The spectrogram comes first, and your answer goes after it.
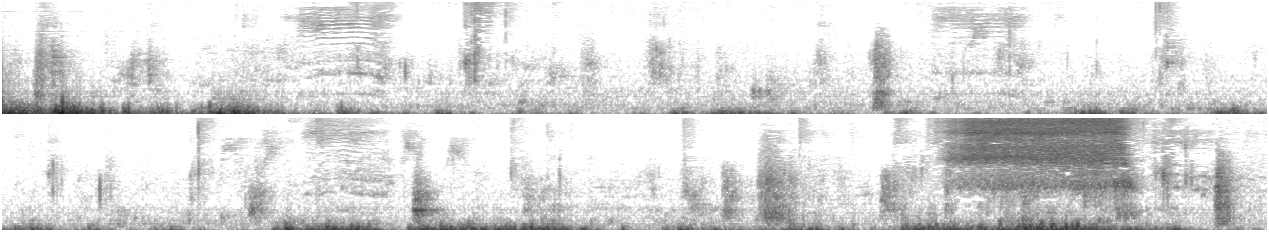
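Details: Osmanabadi goats at a stall-fed goat farm, short bleats scattered through the recording among thumps and shuffling, with a loud burst of broadband noise near the end.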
